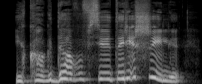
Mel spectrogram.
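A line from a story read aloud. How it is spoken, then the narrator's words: Laughing. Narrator (Russian): засмеялась Александра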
